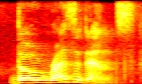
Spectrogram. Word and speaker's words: residents: meaning more than one, it sounds exactly the same as residence, which is a place where someone lives. So the pronunciation is virtually identical when resident is in the plural form and it sounds like residence.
